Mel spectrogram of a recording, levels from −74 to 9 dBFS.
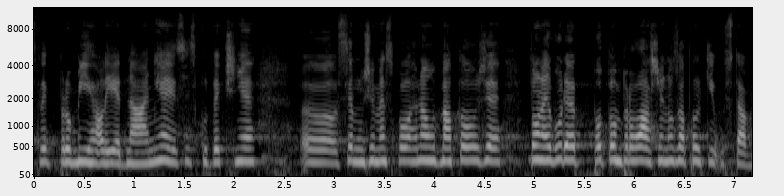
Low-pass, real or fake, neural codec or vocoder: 10.8 kHz; fake; codec, 44.1 kHz, 3.4 kbps, Pupu-Codec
